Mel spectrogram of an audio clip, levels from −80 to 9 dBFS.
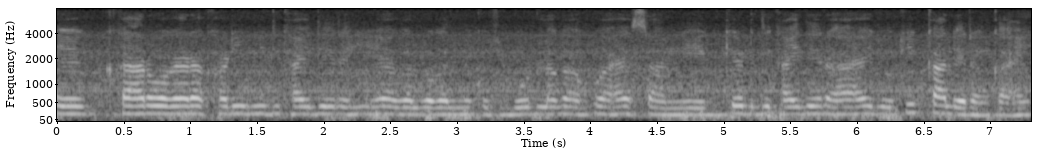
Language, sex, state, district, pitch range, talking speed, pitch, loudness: Hindi, male, Maharashtra, Chandrapur, 185-205 Hz, 245 wpm, 195 Hz, -16 LUFS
